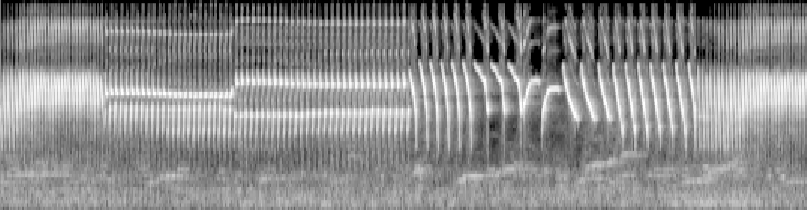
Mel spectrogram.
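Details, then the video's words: Canary singing a long rolling tutor song meant to teach young birds: steady buzzy rolls and sustained pure tones, then rapid descending whistled trills and sweeping notes before a final buzzy roll. "kenari gacor panjang cuit cuit ngerol ini ampuh buat PANCINGAN KENARI paud belajar bunyi"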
